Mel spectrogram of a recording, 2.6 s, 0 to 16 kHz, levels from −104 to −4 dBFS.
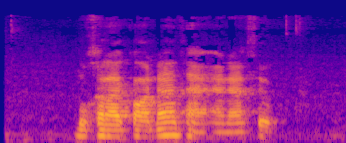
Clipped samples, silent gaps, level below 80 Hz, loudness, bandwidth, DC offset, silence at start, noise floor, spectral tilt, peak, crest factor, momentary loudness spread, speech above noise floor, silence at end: under 0.1%; none; -60 dBFS; -27 LUFS; 11.5 kHz; under 0.1%; 0.55 s; -59 dBFS; -7 dB/octave; -8 dBFS; 20 dB; 14 LU; 33 dB; 0.55 s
